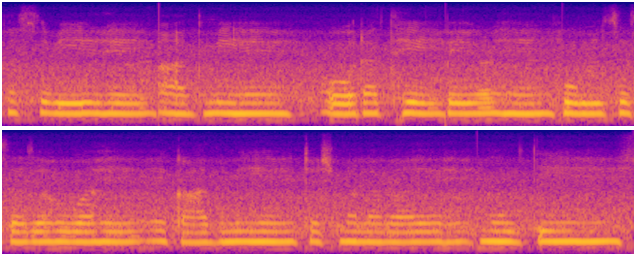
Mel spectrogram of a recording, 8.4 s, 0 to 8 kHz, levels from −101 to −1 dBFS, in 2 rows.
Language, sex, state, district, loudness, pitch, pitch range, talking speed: Hindi, female, Chhattisgarh, Bastar, -21 LUFS, 210 Hz, 205-215 Hz, 150 wpm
